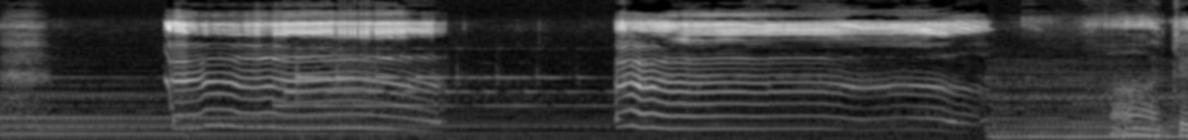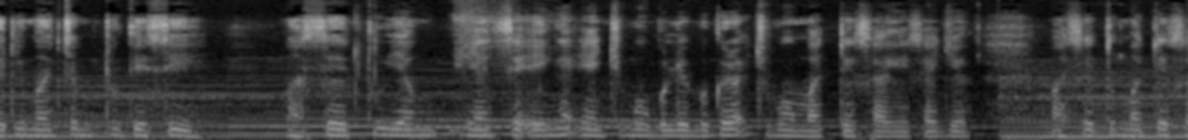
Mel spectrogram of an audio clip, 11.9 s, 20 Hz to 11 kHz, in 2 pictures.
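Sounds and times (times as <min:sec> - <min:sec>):
voice imitating choked cries while straining to scream: 0:00.8 - 0:02.3, 0:03.1 - 0:05.0
speech: 0:05.9 - 0:11.8.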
